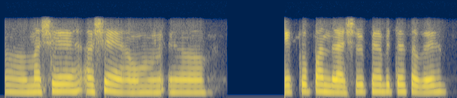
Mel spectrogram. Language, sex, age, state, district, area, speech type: Goan Konkani, female, 18-30, Goa, Canacona, rural, conversation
